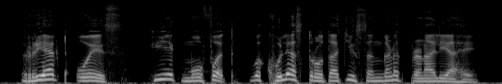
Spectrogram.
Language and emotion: Marathi, neutral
